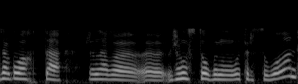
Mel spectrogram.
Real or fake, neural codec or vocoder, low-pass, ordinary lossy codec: fake; codec, 16 kHz, 2 kbps, FunCodec, trained on Chinese and English, 25 frames a second; 5.4 kHz; none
